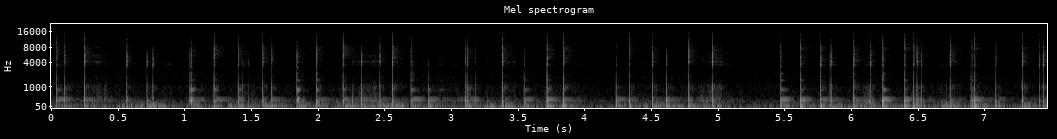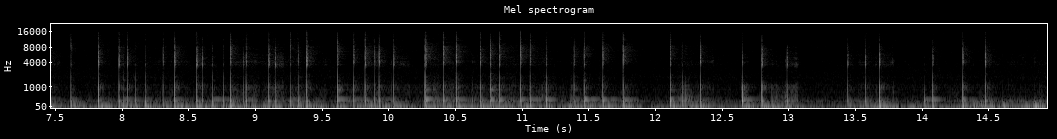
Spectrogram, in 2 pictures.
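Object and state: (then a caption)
Hollow empty coconut shell bowl. Long fingernails tap and scratch an upturned, hollow, empty coconut shell bowl in a steady run of quick, dry clicks. Each tap is brief with no lingering ring, giving a low hollow body tone and bright, crisp edges, with short scratching passages between the taps.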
